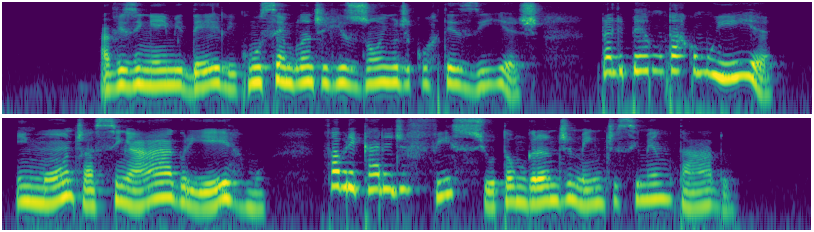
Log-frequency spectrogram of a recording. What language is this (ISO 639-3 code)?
por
